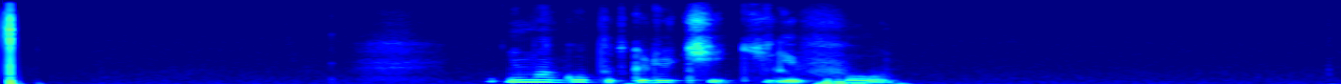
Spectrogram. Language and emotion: Russian, sad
